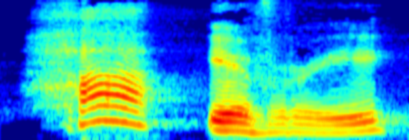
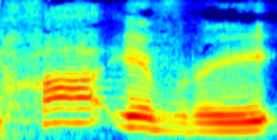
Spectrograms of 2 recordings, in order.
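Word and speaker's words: העברי: have the definite article, because the definite article in Hebrew would be spelled with an H. And so this is here spelled Ivri. Now it's Ha-Ivri. And Ha-Ivri is where I think the word Hebrew came from.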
